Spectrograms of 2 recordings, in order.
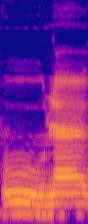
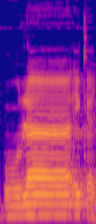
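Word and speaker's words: أولئك: Jadi jangan dibaca ula gitu ya. Ini tetap dibaca pendek ya ulaika.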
